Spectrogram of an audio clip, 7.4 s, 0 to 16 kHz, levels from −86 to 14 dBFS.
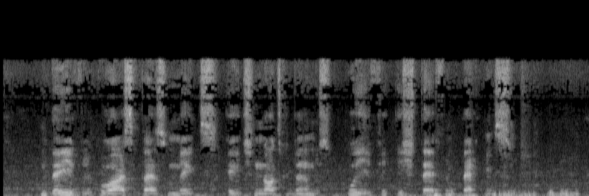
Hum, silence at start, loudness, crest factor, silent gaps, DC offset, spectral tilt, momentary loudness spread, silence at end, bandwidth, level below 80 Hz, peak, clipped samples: none; 0.05 s; -18 LUFS; 18 dB; none; under 0.1%; -3 dB/octave; 13 LU; 0.15 s; 12 kHz; -38 dBFS; -2 dBFS; under 0.1%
